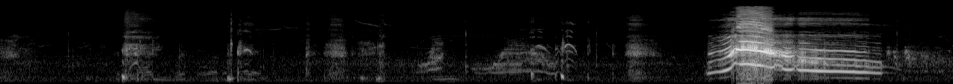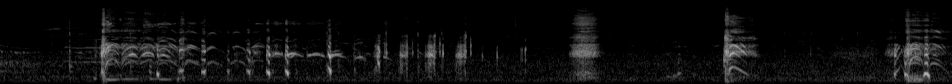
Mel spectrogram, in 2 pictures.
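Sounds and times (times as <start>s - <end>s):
harsh raspy turkey calls: 2.4s - 6.7s, 7.5s - 10.8s
turkey call squeaky yelps: 4.2s - 5.6s, 7.1s - 9.8s.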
